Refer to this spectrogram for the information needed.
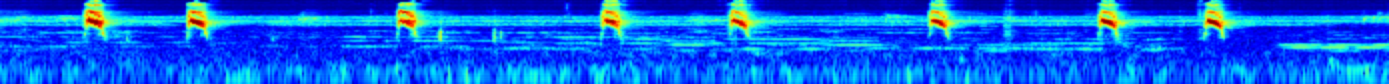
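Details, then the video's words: Hand-fed young Baya weavers give shrill, squeaky chirps in a rapid but slightly irregular series, roughly two per second, each note short and high-pitched against a faint steady hiss. "SUARA ANAKAN BURUNG MAYAR"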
